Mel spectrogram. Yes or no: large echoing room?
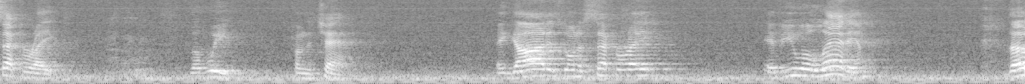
yes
